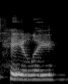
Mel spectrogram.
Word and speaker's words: Hallie: And clearly someone and I hope I think I've been pronouncing your name wrong because I've been saying, but it's actually, is it Hallie? It's Haley. Haley.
